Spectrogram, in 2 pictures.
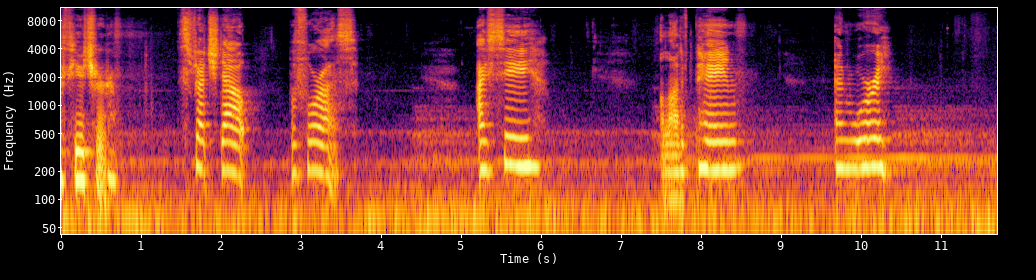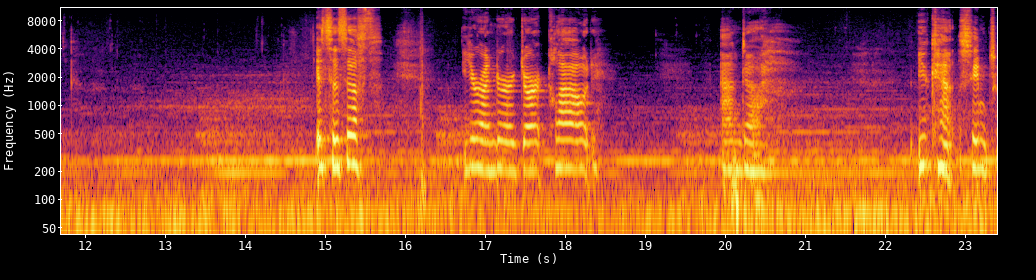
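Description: An elderly woman speaks close by, in an upset, strained voice.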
